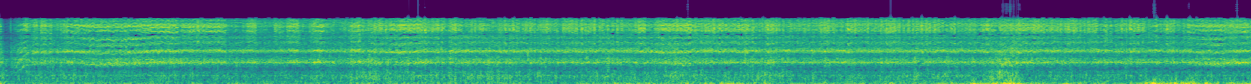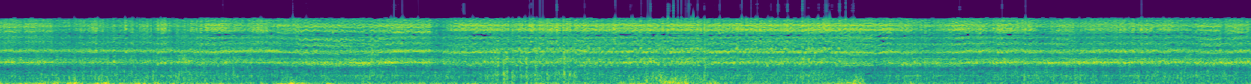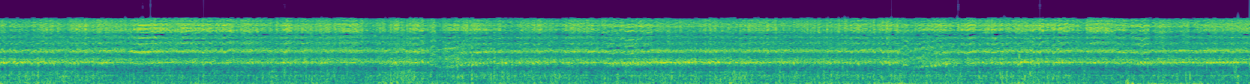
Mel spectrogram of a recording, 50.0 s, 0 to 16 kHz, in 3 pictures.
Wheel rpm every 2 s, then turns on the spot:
150, 230, 230, 230, 230, 230, 230, 230, 230, 230, 220, 210, 200, 200, 210, 230, 230, 230, 230, 220, 220, 230, 220, 220, 230.
none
